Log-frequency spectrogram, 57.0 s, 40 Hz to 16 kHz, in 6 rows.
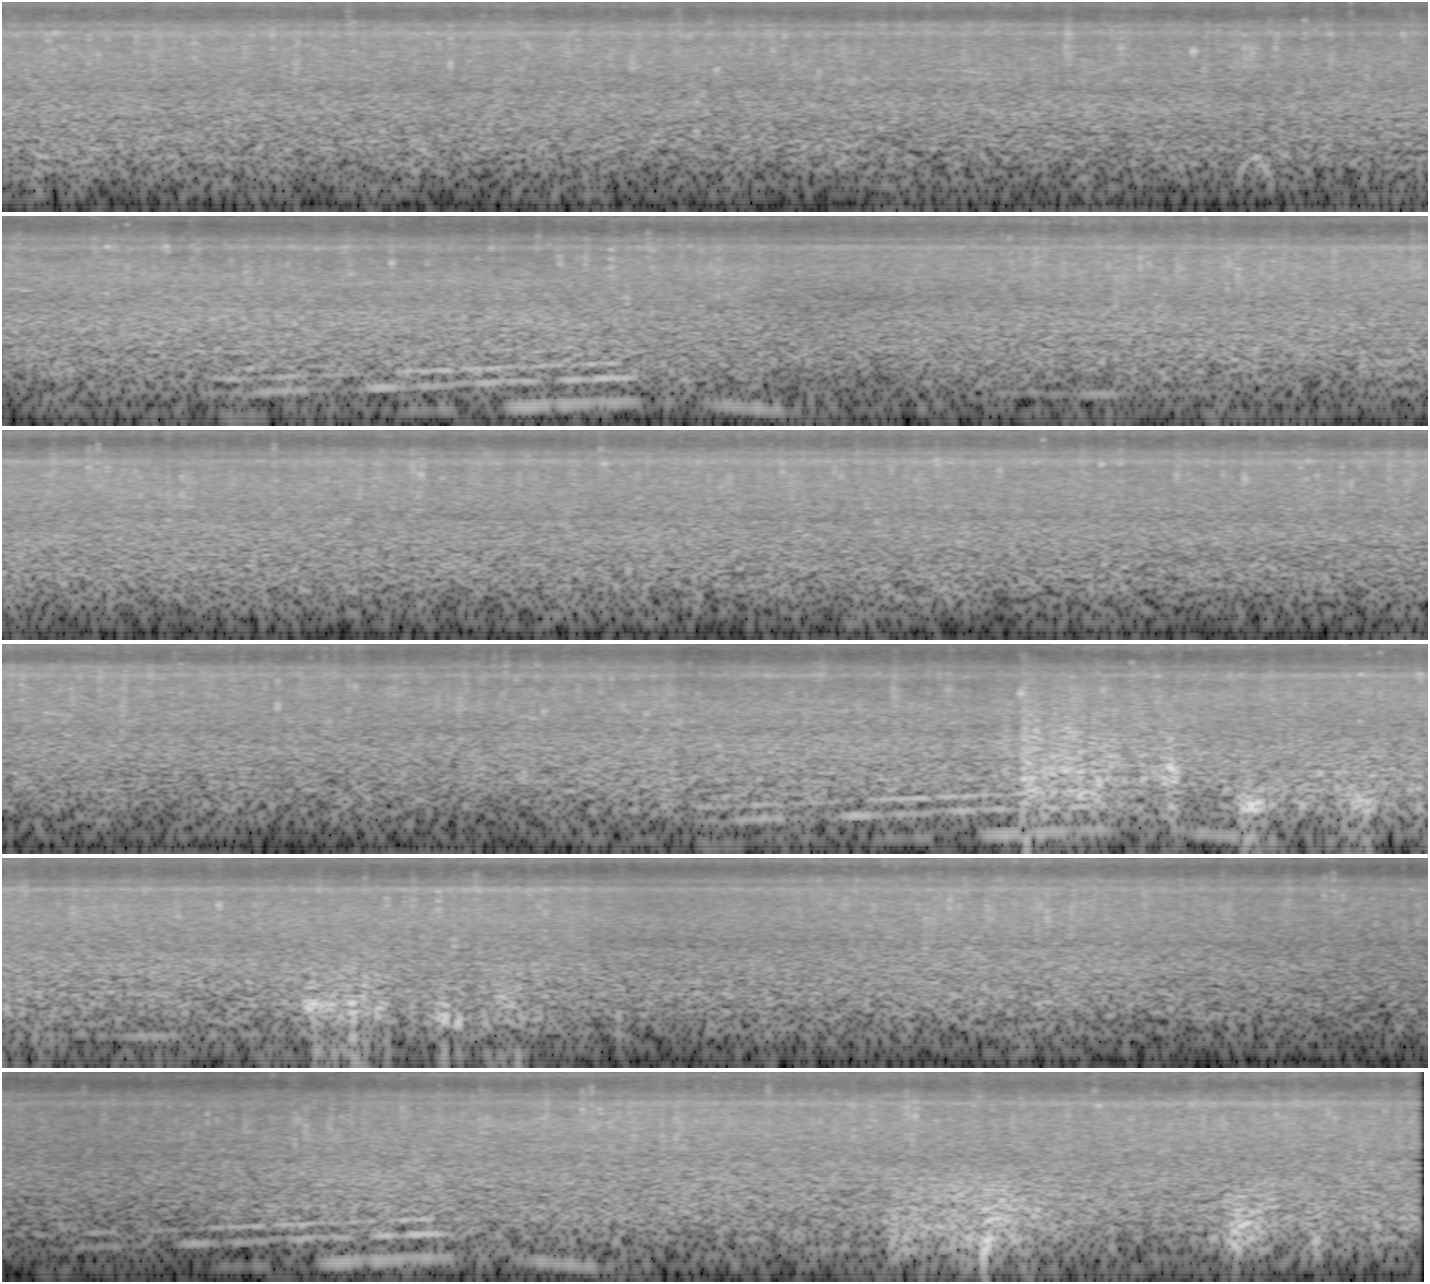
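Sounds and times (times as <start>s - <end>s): heavy rain: 0.0s - 57.0s
thunder rumbling: 32.1s - 42.1s, 48.2s - 57.0s
loud thunder clap: 34.4s - 41.7s, 53.1s - 57.0s.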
